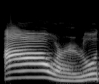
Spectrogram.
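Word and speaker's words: hour: 이은 H라고 하는 철자로 시작이 되지만 여기에 있는이 H는 묵음으로 발음이 되지 않아 발음은 아월로 됩니다.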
